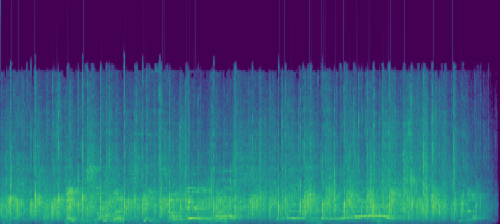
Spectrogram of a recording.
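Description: Audience members cheer and whoop.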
